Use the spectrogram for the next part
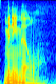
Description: (mĭnē-mĭl)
